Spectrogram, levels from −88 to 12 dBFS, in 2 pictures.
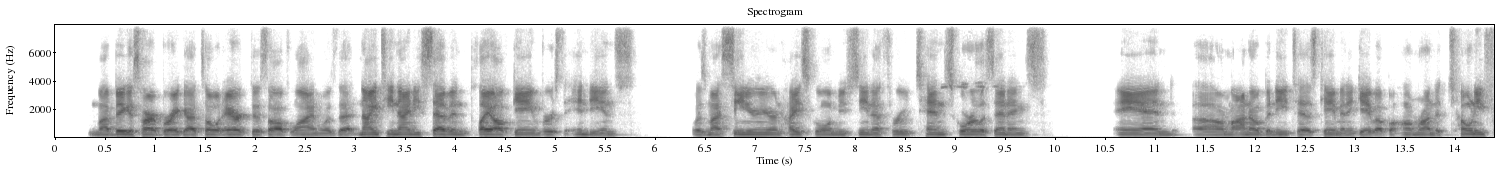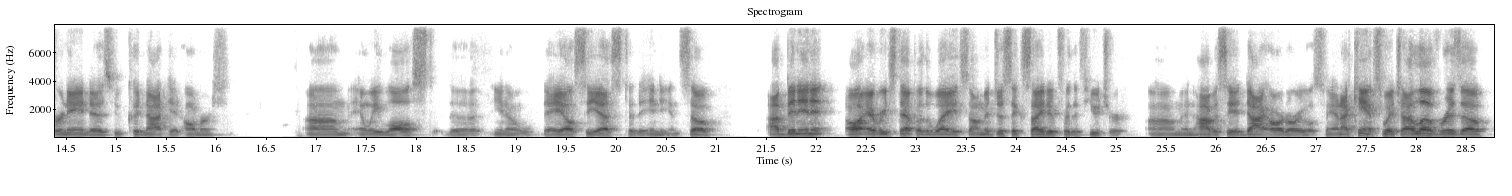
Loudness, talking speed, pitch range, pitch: -24 LUFS, 195 wpm, 100-110 Hz, 105 Hz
